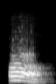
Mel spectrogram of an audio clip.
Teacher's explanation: এপাশেও উখ রস উচ্চারণ করি তখন ঠোঁট গুণাকার হয়ে যায় এবং উ থেকে যখন ও আসি তখন আরেকটু গোলাকার হয় ও এবং এইটা সামনের দিকে পিছনের দিকে যে ভরটা পিছনের দিকে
